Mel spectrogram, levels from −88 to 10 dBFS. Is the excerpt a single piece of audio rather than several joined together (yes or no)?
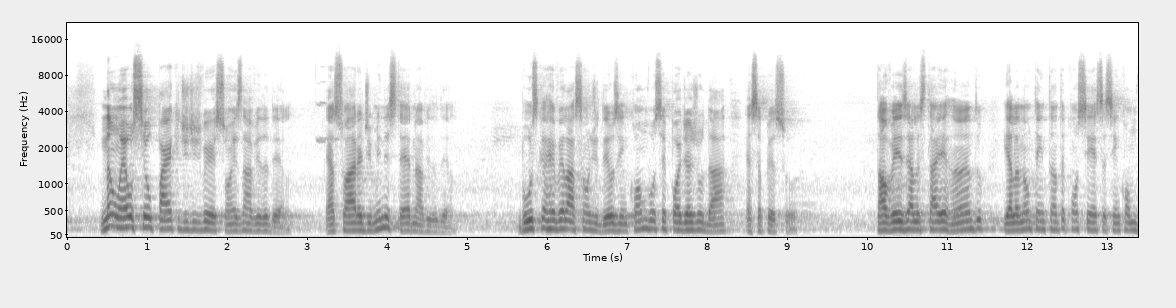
yes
